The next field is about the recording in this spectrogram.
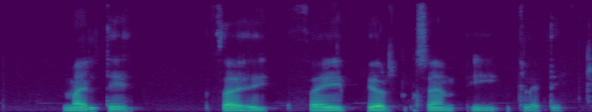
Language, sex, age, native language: Icelandic, female, 40-49, English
